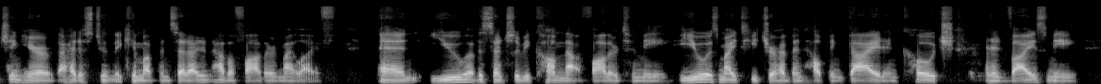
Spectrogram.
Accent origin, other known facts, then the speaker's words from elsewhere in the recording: Iowa, United States; now in New York City, United States; I do believe that it has the power to transform people's lives like my own, growing up in Iowa and now living in New York City.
